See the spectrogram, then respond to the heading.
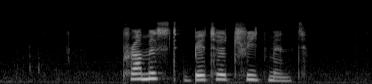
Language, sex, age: English, female, 19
